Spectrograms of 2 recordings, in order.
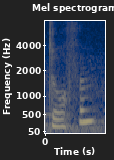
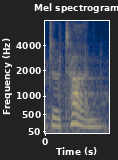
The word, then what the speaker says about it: Dothan: do you pronounce it, Dothan? Oh, Dotan. It's Hebrew, of course.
